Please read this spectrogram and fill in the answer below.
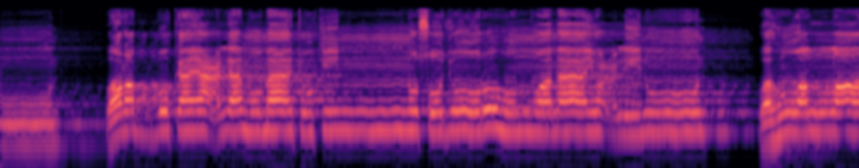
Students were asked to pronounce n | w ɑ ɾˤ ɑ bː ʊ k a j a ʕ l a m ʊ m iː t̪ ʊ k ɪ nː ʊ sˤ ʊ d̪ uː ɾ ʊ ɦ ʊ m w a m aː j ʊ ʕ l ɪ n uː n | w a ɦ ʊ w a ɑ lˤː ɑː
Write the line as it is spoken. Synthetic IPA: n | w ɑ ɾˤ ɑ bː ʊ k a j a ʕ l a m ʊ m aː t̪ ʊ k ɪ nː ʊ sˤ ʊ d̪ uː ɾ ʊ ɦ ʊ m w a m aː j ʊ ʕ l ɪ n uː n | w a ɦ ʊ w a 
